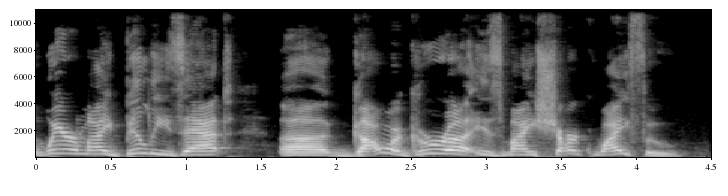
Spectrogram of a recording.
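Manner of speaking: high, slow, drawn-out, squeaky character voice. A streamer reads out a viewer's chat message on request, in Kermit the Frog voice. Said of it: "he wants me to do this in Kermit the Frog voice".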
